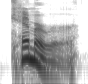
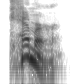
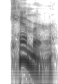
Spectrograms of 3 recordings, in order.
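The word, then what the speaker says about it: Kemmerer: Apparently, chem is pronounced kemer. The e r is silent on the end. Wow. So, it's just kemer, which makes zero sense, but I'm going to trust the locals on this one.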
